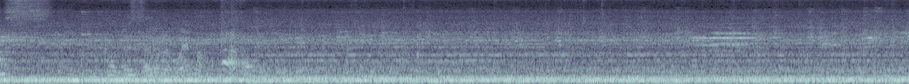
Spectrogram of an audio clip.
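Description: A large cazo of carnitas cooking over a propane burner, giving a steady low rumble that does not change. Faint voices come through in the first few seconds.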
